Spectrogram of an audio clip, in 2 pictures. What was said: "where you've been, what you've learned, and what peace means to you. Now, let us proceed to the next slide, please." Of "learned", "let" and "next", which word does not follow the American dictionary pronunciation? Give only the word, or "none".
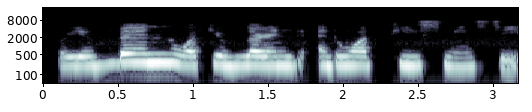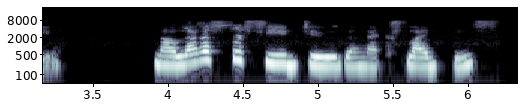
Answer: none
